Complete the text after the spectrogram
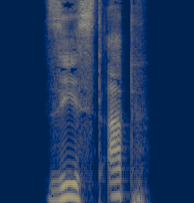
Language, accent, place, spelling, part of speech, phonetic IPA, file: German, Germany, Berlin, siehst ab, verb, [ˌziːst ˈap], De-siehst ab.ogg
- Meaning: second-person singular present of absehen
